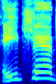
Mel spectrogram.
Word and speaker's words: Etienne: That he pronounces it Travis Etienne Etienne kind of like Devon Achane from Miami, but he switched it to Etienne because it was easier during his freshman year at Clemson.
